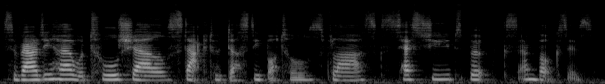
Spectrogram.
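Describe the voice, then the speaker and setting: A woman author reading her children's book aloud in an expressive storytelling style. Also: mid-range voice, slow pace, vocal fry.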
